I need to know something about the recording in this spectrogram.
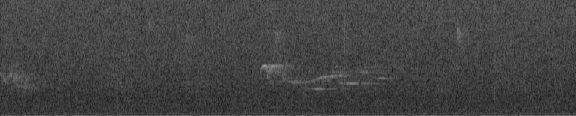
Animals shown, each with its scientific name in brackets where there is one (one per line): Hermit Thrush (Catharus guttatus)
Eastern Wood-Pewee (Contopus virens)
Red-eyed Vireo (Vireo olivaceus)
